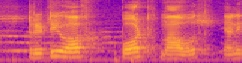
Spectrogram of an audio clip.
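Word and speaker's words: Portsmouth: तो दोस्तों treaty of port माउथ। ठीक है, एस साइलेंट है दोस्तों। ट्रीटी ऑफ पोर्ट माउथ यानी कि पोर्ट माउथ की संधि में रूस जापान युद्ध का अंत हुआ था।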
